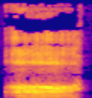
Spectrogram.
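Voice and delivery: high, drawn-out “哦” of realization; clerk's long high “oh”; dawning understanding. A narrator's reading. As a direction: let the penny seem to drop. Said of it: "那头似乎会意了".

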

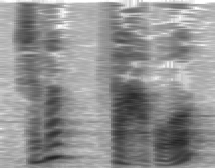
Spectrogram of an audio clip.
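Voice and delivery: put-on high, startled child's question; surprised boy. A narrator's reading. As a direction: pitch shooting up in boyish surprise. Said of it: "男孩惊讶地问道". (男孩惊讶地高声问)

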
